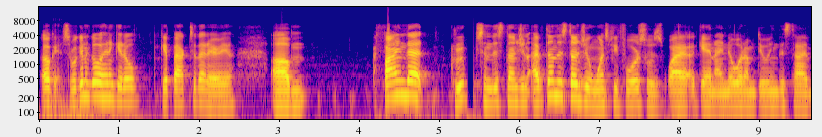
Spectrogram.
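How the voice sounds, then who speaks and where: A man's voice: medium pitch, fairly bright tone, clean tone, muffled recording. A young man giving casual, sarcastic commentary over his own gameplay, swearing freely as he explains what he is doing. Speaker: game streamer.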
